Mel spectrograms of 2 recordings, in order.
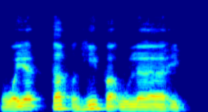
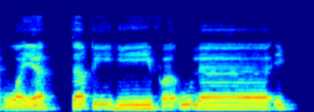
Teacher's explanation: Imam Ibnu Katsir ini mengganti qaf yang sukun itu diganti dengan kasroh.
